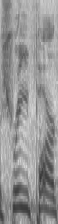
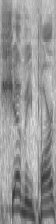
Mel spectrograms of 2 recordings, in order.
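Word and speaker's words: Scheve Park: always need to be corrected he says the Shreve Park but it's pronounced Chevy Park so I want to apologize to all the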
